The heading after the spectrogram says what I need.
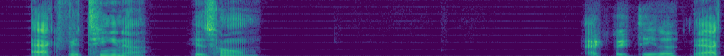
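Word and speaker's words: Aq Vetina: his home actually tina fitina is it a water planet not aquathena oh yeah and i i could be pronouncing that incorrectly but it's aq space capital v e t i n a v tina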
